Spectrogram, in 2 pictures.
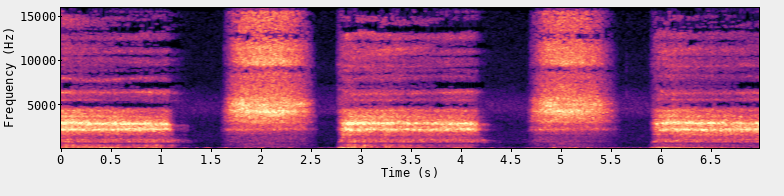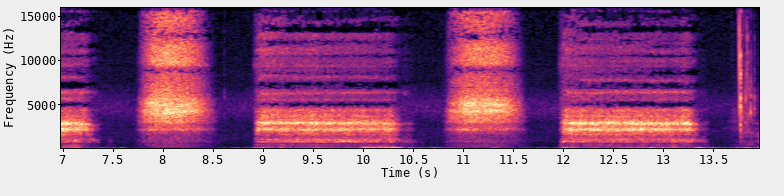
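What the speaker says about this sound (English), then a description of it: "That's a sample of what the dynamic tension breathing exercises that we will be doing." A person doing a seated dynamic tension breathing exercise, loud forceful inhales and exhales through the nose and mouth alternating in a regular rhythm about every second or so, close up, with no speech.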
